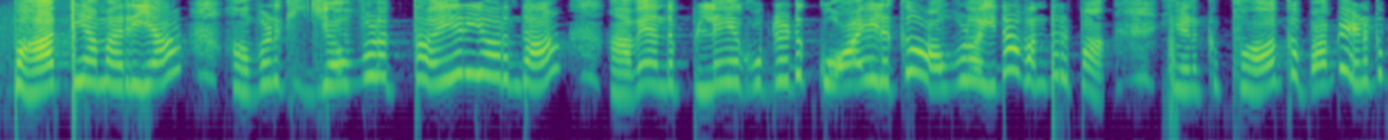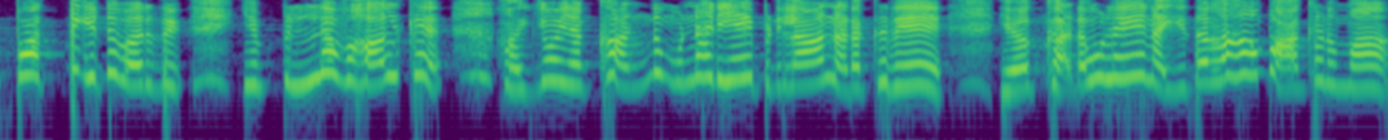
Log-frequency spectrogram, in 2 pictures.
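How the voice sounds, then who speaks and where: A voice actor playing a middle-aged mother in a cartoon story who wails and curses, in a high pitch-shifted voice. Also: lively intonation, fairly quick, sharp tone, no echo, heavily acted. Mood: lamenting. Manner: wailing, cursing.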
